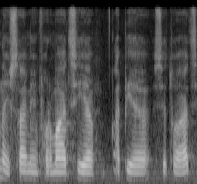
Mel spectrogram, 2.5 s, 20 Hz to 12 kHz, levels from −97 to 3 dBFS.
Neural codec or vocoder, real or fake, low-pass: none; real; 9.9 kHz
